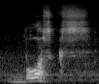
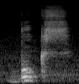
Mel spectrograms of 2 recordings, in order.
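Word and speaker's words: Boeckx: introduction to the public lecture calls called him boss which is incorrect uh his surname should be pronounced books cedric books from belgium because this combination of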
